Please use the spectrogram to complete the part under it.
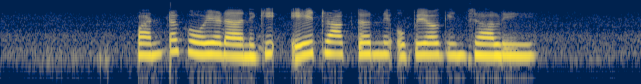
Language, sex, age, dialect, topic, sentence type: Telugu, female, 31-35, Telangana, agriculture, question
